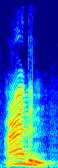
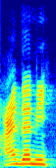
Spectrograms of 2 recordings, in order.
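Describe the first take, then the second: First: The word ends on a bare n sound. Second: The final n is followed by a vowel. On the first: The speaker calls it right. "tapi adn. nunnya berubah menjadi sukun" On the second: The speaker calls it wrong. "Bukan adni"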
